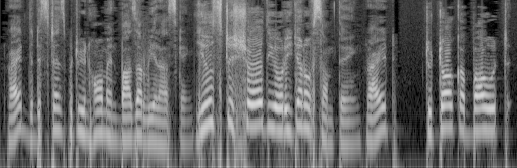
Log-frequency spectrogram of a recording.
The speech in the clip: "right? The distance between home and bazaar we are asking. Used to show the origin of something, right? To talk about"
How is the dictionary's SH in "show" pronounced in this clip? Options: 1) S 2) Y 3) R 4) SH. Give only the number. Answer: 4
